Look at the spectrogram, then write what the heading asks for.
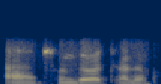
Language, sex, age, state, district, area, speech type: Bengali, male, 18-30, West Bengal, Uttar Dinajpur, urban, conversation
